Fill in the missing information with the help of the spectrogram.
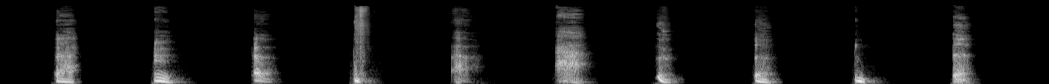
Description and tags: Pretending to suffer pain from colliding with a piece of furniture. Intended for video game character sounds.
Recorded with Zoom H2. Edited with Audacity.
hurt, slap, wound, fall, falling, collision, pain, scratch, punch, man, grunt, aah, argh, guy, painful, boy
